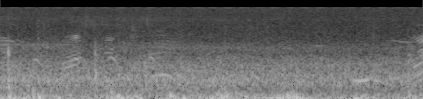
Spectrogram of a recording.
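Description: Geese honking in a few short calls, with wind buffeting the microphone as a heavy low rumble.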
